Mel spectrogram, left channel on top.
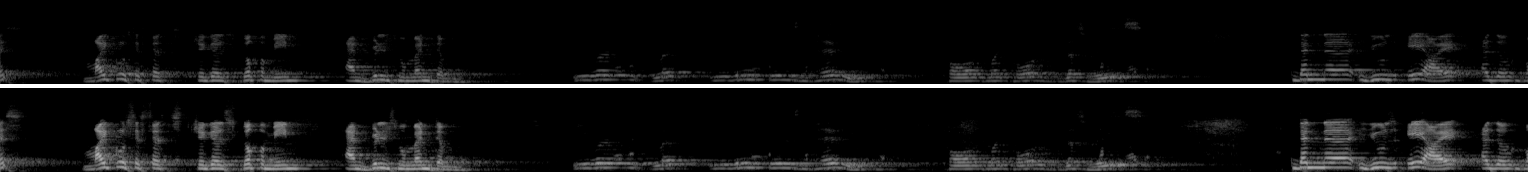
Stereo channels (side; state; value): left; quieter; 11.4 dB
